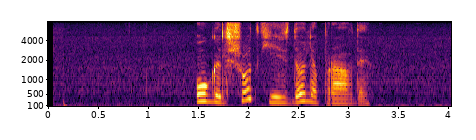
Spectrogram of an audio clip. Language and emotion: Russian, positive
